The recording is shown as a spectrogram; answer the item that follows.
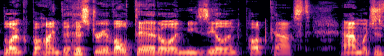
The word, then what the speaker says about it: Aotearoa: It is me and Christian here with our very good buddy, Thomas Realstone from the History of Aotearoa.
